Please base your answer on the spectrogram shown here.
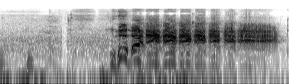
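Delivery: high, loud villain cackle; unhinged evil laugh. Acted. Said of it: "I'm gonna try and do my, uh, evil laugh".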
